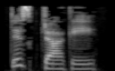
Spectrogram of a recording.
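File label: "disk jockey", English, British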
